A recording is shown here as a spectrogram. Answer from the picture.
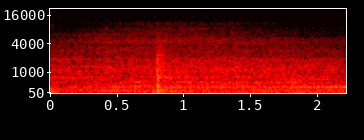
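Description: A car running close by on a street, a steady engine hum under traffic noise, with a single sharp click just under a second in.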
